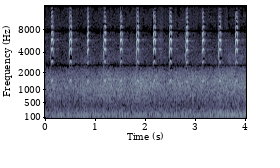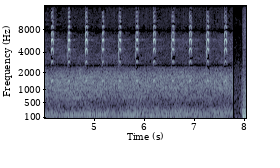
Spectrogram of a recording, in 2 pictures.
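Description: A bird calling a long series of short, high notes, evenly spaced at about three a second, over a faint hiss; the calls stop abruptly near the end.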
